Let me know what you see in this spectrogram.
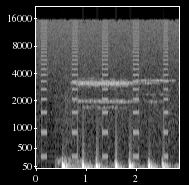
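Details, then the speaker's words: Simulated normal heart sounds in a virtual child patient in an augmented-reality medical simulation: clear, regular lub-dub at about 95/min, heard with a real stethoscope at the aortic valve, with monitor beeps behind. "so now dr sri takes the same stethoscope that he uses to treat real patients every day to listen for heart sounds on his virtual patient first at the aortic valve"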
